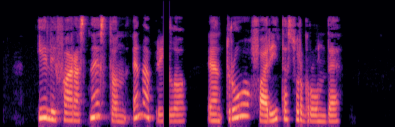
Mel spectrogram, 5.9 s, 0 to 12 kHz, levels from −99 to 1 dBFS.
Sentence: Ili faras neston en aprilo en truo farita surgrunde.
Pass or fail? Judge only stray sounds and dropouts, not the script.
fail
